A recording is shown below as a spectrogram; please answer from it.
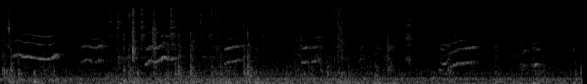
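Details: Shih Tzu uttering short, high, rising whines a few times in quick succession against a continuous low background hum.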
